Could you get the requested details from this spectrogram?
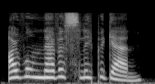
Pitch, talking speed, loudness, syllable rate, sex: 285 Hz, 195 wpm, -15 LUFS, 5.2 syllables/s, female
